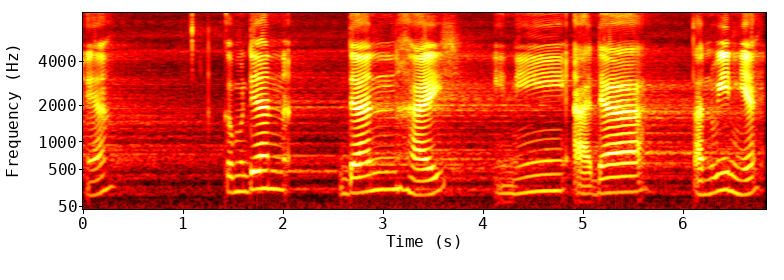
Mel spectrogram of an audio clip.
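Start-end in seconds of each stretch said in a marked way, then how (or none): none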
